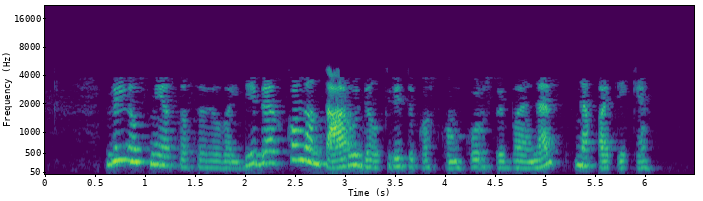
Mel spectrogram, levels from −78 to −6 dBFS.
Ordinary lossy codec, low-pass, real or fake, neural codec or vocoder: AAC, 16 kbps; 19.8 kHz; real; none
